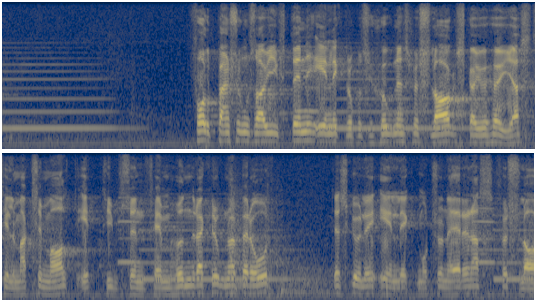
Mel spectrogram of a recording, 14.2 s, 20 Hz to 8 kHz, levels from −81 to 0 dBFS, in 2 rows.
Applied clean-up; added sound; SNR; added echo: none; Wind instrument, woodwind instrument; 15 dB; none.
